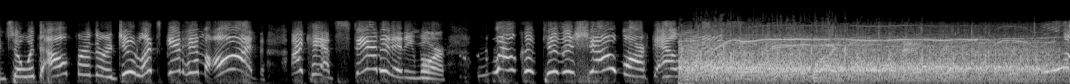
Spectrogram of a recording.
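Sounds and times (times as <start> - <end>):
speech: 0.0 - 9.3
stadium applause and crowd noise sound effect: 6.8 - 10.7.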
